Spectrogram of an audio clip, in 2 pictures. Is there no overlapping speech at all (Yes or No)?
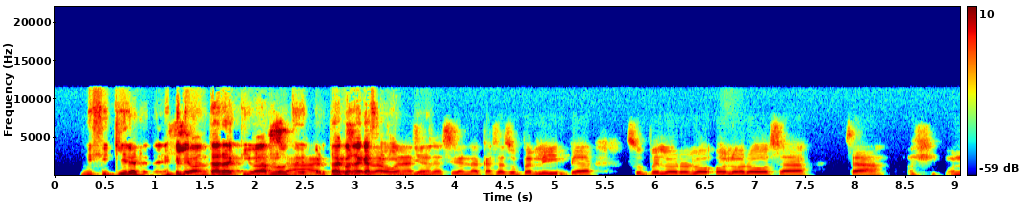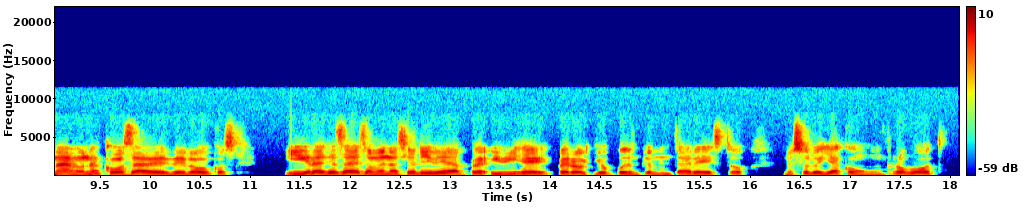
No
